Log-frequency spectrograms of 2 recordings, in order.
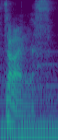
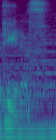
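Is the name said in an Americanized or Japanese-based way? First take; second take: Americanized; Japanese-based. First: The name is said in an Americanized way. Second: The name is said in a Japanese-based way. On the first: "when I was younger, when the game first came out, I pronounced it as Titus" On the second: "I heard the pronunciation in Kingdom Hearts and Dissidia ... So I switched to Titus"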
